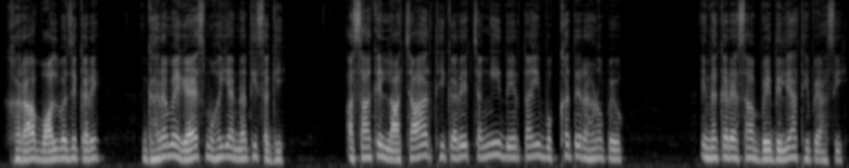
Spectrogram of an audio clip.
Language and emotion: Sindhi, sad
